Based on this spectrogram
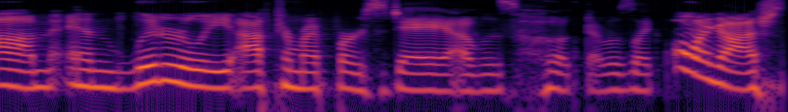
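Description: On a very clean recording with a silent background, a woman with an American accent speaks at a moderate pace. She has a normal speaking voice, medium pitch and fairly even intonation. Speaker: dietitian. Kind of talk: casual podcast interview.

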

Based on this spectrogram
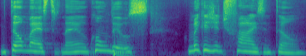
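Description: Heard on a very clean recording with a silent background, a woman uses an ordinary speaking voice. Her medium pitch has ordinary variation, and her pace is fairly quick. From Blumenau, Santa Catarina, southern Brazil. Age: 30s. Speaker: pastor. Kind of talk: casual interview.

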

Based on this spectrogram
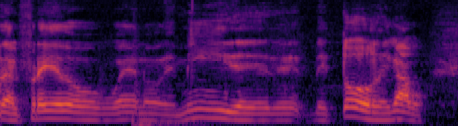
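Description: A man's pitch varies in an ordinary way as he keeps a moderate pace, the background quiet. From Venezuela, Zulia eastern coast. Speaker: podcast co-host, musician. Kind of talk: casual chat. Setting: studio.

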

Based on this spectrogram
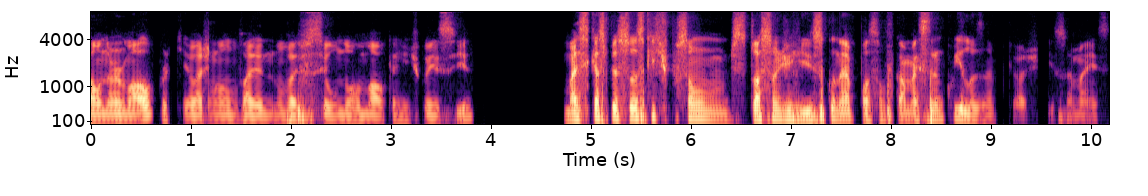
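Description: A man's voice at medium pitch, a normal speaking voice with ordinary pitch variation, dry and close with no echo. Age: 20s. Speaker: podcast co-host, journalism student. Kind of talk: casual chat.

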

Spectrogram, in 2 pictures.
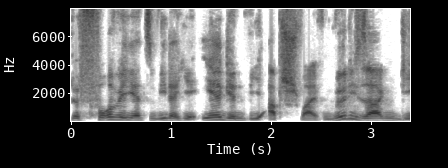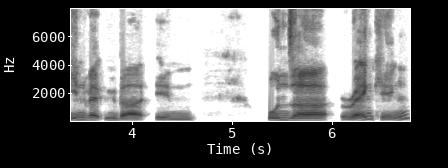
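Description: A man with a medium pitch and a dark, mellow tone talks at a fairly slow pace with lively intonation. The sound is dry and close with no echo, against a quiet background. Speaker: podcast co-host, youth camp leader. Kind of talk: casual chat.

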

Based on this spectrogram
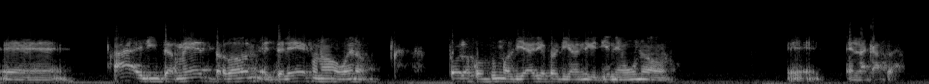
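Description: A man is speaking, with long, frequent pauses. Room echo is audible. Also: medium pitch for a man, ordinary pitch variation, fairly slow pace. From Argentina, La Pampa. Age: young. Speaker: architecture student. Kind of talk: radio interview.

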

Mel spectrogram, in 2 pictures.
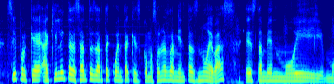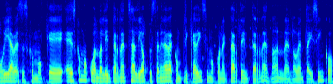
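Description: At a moderate pace, a man speaks with hardly any pauses. His medium-pitched voice has lively intonation. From Mexico, Taxco (Guerrero). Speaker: crypto podcast host. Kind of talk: casual chat. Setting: video call.

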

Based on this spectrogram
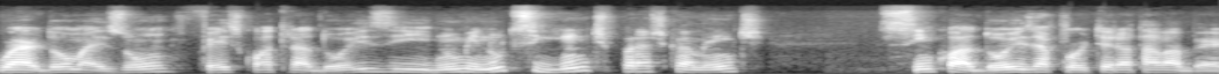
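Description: Recorded with a dry, close sound and no echo, an ordinary speaking voice moves at a moderate pace with ordinary pitch variation. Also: man, medium pitch for a man. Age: 20s. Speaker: sports podcast host. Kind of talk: casual chat.

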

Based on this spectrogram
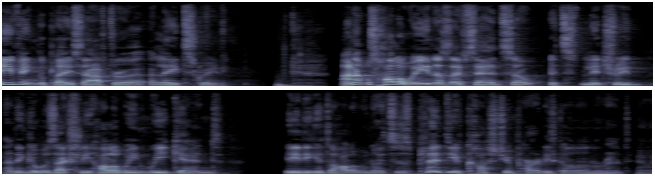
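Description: Speaking at a very fast pace, a man keeps a medium pitch with ordinary pitch variation. The recording is very clean, with a silent background. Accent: Irish. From Ireland. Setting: home recording.

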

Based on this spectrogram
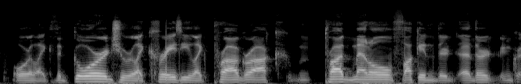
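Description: A plain, everyday voice from a man at medium pitch, with an American accent and a moderate pace, on a very clean recording with a silent background. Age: 40s. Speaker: metal musician. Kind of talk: casual interview.

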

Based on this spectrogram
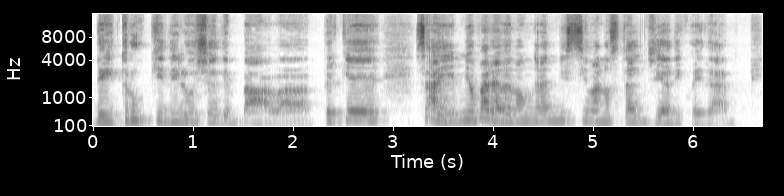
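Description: With ordinary pitch variation, a plain, everyday voice proceeds at a fairly slow pace. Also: woman, medium pitch for a woman. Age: 60s. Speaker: daughter of a film director, interview guest. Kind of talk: casual interview chat.

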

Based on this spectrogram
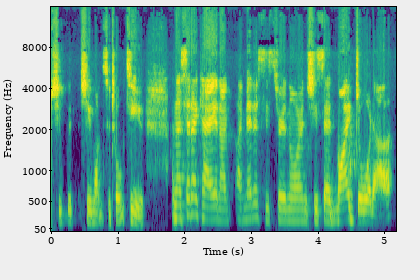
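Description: Ordinary pitch variation in an Australian accent. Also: woman. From western Sydney, Australia. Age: 30s. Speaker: local business owner. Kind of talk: interview.

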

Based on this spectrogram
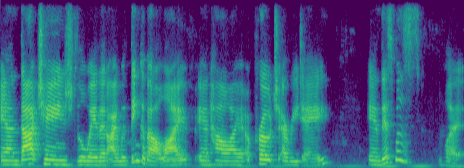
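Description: A woman with an American accent, medium pitch, a bright, sharp tone, fairly even intonation and a moderate pace. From US, Lao heritage. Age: 20s. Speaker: podcast co-host. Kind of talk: casual chat.

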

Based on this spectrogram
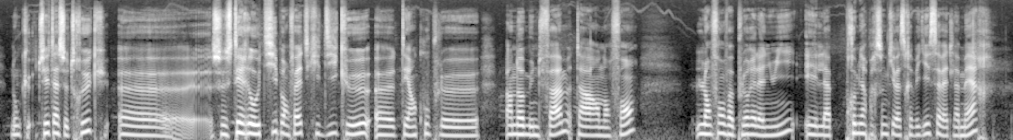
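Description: Her voice has a dark, mellow tone at medium pitch, and this woman keeps a fairly even intonation at a moderate pace. The recording is very clean with a silent background, and the sound is dry and close with no echo. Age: 20s. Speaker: podcast co-host. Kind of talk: casual chat. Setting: outdoors at night.

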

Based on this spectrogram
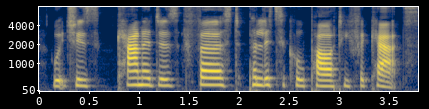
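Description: Bright and sharp in tone, the speaker uses a British accent at a fairly slow pace with fairly even intonation, on a very clean recording with a silent background. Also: woman. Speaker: podcast co-host. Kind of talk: casual chat between mother and daughter.

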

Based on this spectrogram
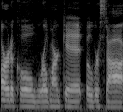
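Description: A woman speaks in an animated tone. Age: 30s. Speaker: interior designer and podcast co-host. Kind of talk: casual chat.

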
